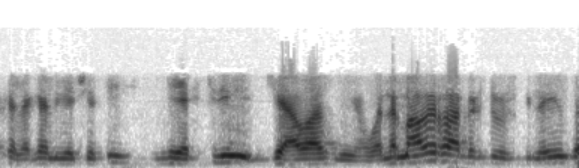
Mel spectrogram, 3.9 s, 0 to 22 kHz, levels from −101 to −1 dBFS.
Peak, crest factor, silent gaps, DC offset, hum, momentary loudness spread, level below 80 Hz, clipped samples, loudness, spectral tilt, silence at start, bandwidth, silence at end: -4 dBFS; 18 dB; none; under 0.1%; none; 14 LU; -70 dBFS; under 0.1%; -21 LUFS; -7.5 dB/octave; 0 s; 5.4 kHz; 0 s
